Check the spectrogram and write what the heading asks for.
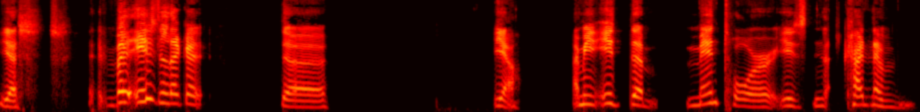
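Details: Adult female stroke survivor with aphasia caused by stroke, in recovery, who uses an app; aphasia.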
